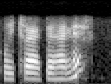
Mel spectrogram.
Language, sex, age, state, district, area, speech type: Assamese, female, 18-30, Assam, Majuli, urban, conversation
